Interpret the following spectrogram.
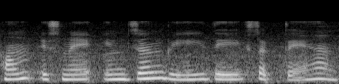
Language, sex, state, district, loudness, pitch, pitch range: Hindi, female, Punjab, Fazilka, -15 LUFS, 235 Hz, 230-255 Hz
